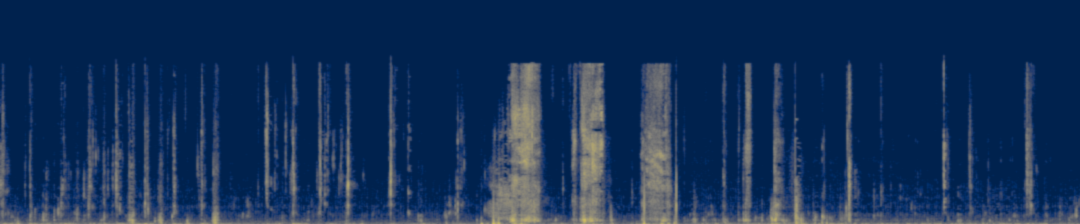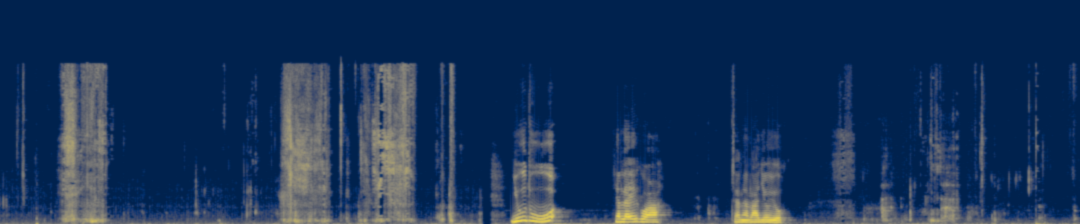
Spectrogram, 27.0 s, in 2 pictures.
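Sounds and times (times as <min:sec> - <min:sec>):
wet chewing and biting: 0:00.0 - 0:19.3.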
